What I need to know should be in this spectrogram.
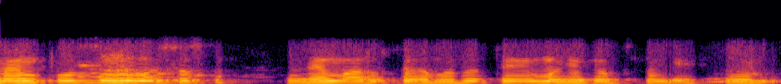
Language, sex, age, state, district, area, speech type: Kashmiri, male, 30-45, Jammu and Kashmir, Bandipora, urban, conversation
